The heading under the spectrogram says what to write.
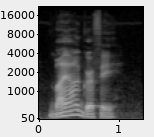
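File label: "biography", American English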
